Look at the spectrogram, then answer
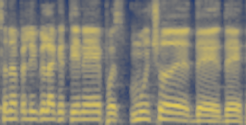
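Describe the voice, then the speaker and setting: Against noticeable background noise, a man speaks with ordinary pitch variation in a dry, close sound with no echo. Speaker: film director. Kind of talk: interview. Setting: café.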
